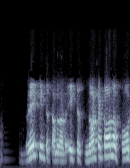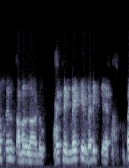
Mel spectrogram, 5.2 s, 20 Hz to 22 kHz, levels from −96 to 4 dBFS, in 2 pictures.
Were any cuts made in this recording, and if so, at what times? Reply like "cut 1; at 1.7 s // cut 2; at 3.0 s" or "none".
none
